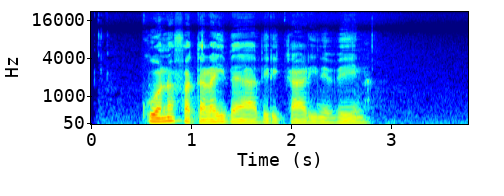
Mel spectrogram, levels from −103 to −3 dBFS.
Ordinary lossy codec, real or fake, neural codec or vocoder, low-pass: none; real; none; none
